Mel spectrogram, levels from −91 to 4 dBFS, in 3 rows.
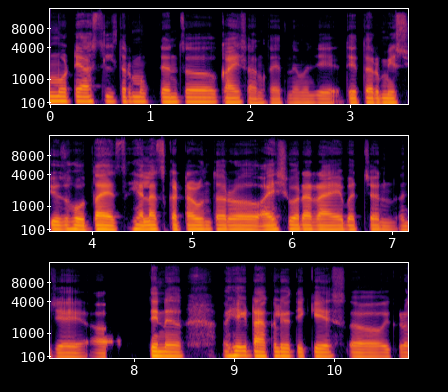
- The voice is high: No, low, 110 Hz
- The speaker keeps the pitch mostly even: Yes, narrow, 2.2 semitones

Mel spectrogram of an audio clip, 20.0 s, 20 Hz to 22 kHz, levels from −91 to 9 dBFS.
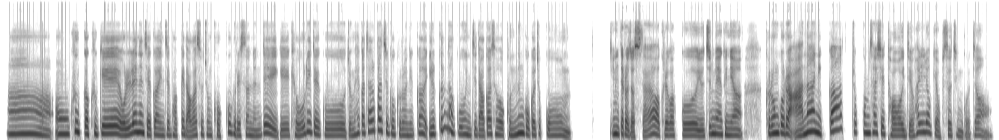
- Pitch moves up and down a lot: No, average, 4.5 semitones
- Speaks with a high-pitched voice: Yes, high, 195 Hz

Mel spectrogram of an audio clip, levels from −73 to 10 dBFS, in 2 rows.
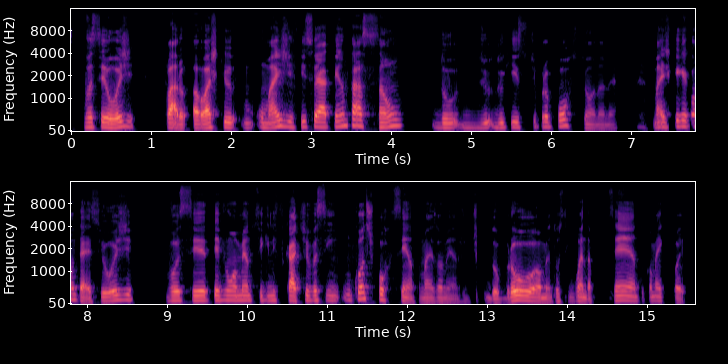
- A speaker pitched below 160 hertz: Yes, low, 135 Hz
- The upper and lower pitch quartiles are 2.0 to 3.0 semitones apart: No, average, 3.5 semitones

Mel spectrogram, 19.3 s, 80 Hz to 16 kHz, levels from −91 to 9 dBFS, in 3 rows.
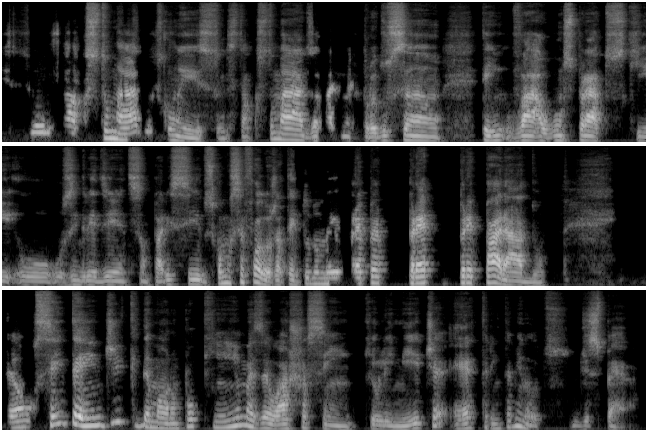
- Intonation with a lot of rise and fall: Yes, wide, 6.7 semitones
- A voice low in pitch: Yes, low, 130 Hz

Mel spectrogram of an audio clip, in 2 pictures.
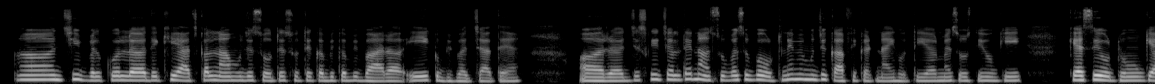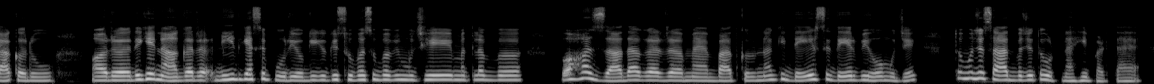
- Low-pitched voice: No, medium, 185 Hz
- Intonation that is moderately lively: Yes, average, 3.5 semitones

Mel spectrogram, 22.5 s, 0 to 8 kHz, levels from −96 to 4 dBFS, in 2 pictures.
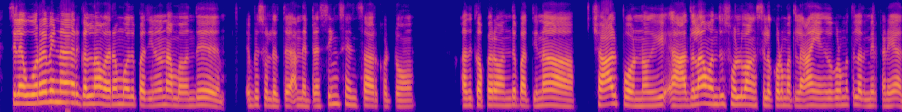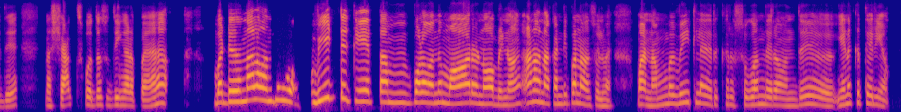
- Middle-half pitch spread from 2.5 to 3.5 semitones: No, average, 4.1 semitones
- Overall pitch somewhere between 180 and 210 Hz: Yes, high, 200 Hz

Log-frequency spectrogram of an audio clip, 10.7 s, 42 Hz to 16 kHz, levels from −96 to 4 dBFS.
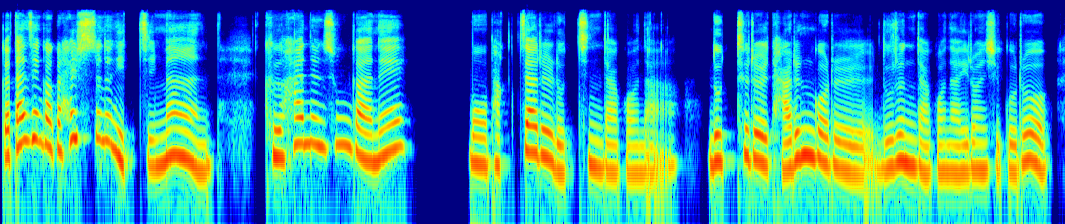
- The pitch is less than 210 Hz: No, high, 220 Hz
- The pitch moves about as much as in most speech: No, wide, 7.2 semitones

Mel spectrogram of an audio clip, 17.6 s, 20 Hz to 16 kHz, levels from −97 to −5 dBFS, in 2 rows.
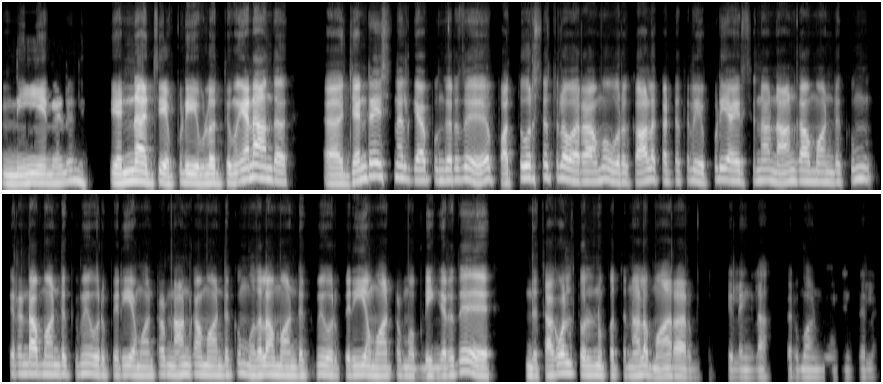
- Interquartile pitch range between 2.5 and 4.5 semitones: Yes, average, 4.2 semitones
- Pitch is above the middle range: No, low, 135 Hz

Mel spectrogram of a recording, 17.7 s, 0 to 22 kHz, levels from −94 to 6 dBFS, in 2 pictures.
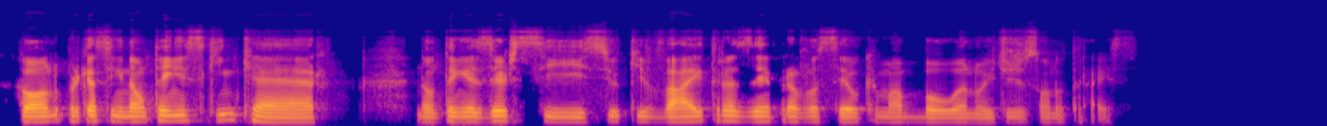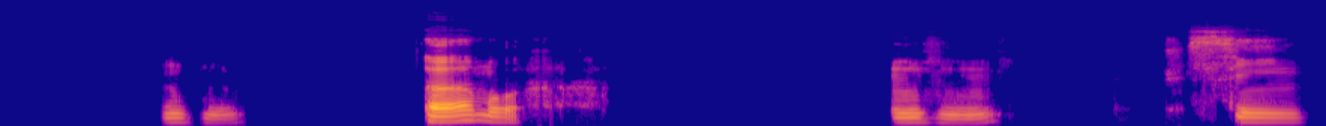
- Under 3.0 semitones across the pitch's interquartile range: Yes, narrow, 2.5 semitones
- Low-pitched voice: Yes, low, 110 Hz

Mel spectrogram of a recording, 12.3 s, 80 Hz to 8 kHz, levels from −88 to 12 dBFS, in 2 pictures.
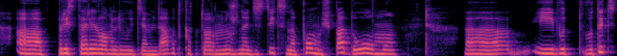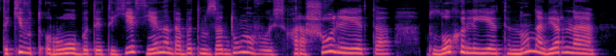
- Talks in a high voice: Yes, high, 220 Hz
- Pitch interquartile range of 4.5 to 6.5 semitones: No, average, 2.8 semitones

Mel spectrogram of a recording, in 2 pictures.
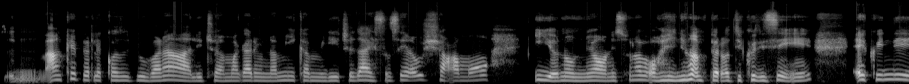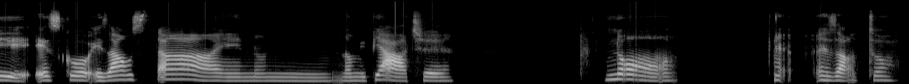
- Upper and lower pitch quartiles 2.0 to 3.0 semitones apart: Yes, narrow, 2.5 semitones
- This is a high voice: No, medium, 180 Hz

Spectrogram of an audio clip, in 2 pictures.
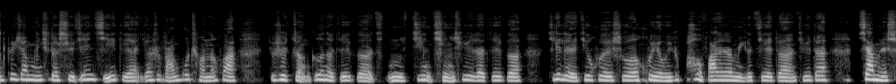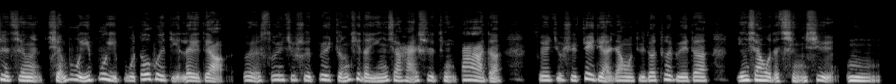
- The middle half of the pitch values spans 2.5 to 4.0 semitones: Yes, average, 2.8 semitones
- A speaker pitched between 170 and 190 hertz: Yes, medium, 185 Hz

